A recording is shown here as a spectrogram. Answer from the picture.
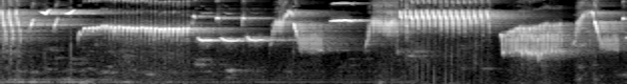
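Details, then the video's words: Canary singing long phrases as a lure for young birds. Rapid trills, a level whistled tone and short repeated whistles give way to a fast rolling trill and a harsh buzzy burst. "SUARA KENARI NEMBAK PANJANG‼️cocok buat pancingan kenari muda dan masteran burung"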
